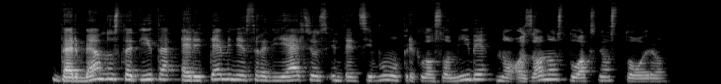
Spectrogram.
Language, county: Lithuanian, Marijampolė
